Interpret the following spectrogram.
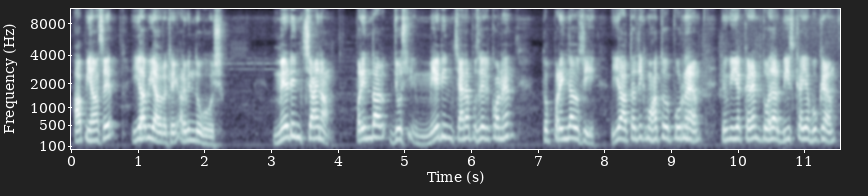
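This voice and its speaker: A man's voice: sits high, moderate pace. A man teaching an exam-prep lesson, posing quiz questions and repeating the answers to drill them.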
